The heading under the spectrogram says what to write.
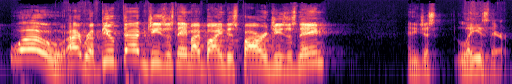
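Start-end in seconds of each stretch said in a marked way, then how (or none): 0.1-4.1 loud, high urgent command; commanding rebuke. Retold or imitated. Minister binding the power over a screaming man, urgent rebuke. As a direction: call out forcefully over screaming, retelling it.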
